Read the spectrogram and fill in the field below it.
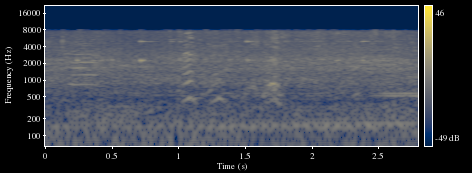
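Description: Dogs yelp and bark briefly nearby, outdoors.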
